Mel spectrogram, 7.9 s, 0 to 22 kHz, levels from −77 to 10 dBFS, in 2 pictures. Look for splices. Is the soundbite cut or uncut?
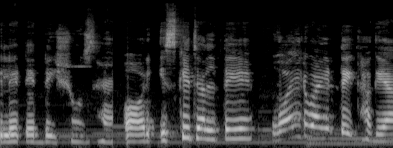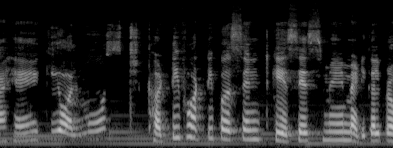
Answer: cut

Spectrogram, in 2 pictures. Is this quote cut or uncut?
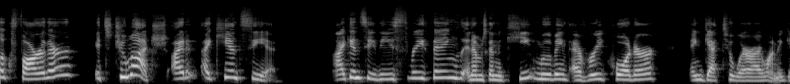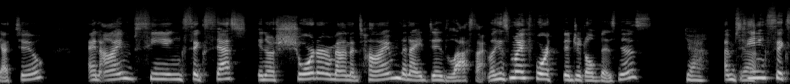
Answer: cut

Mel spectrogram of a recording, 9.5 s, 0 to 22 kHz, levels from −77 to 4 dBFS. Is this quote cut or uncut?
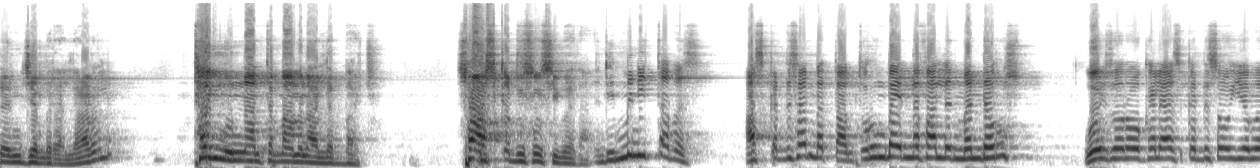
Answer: uncut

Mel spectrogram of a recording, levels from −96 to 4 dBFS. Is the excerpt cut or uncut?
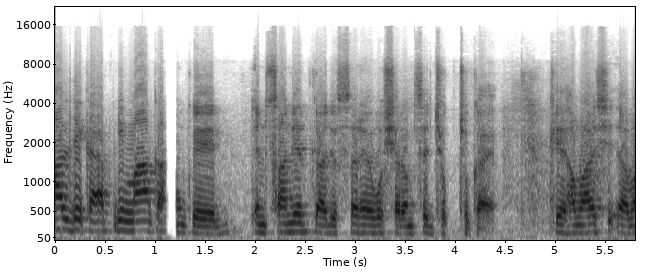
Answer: cut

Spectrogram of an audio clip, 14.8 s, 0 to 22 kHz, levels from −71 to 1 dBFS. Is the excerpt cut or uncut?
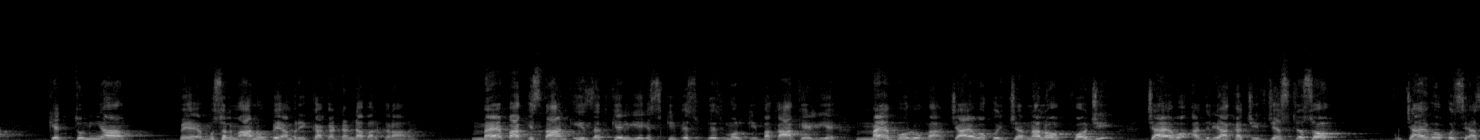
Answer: cut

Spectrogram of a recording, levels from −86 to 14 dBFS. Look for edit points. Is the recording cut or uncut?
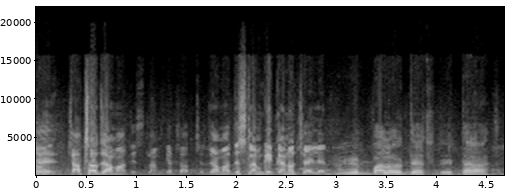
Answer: uncut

